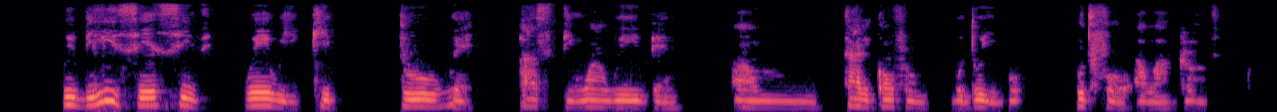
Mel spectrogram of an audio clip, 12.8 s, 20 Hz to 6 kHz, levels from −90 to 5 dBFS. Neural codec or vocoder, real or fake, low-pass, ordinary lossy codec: none; real; 5.4 kHz; AAC, 32 kbps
